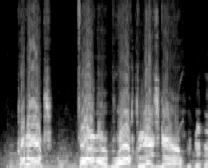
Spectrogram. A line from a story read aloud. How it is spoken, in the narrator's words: he bellows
